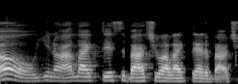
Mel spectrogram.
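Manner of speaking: ordinary talk, nothing marked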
